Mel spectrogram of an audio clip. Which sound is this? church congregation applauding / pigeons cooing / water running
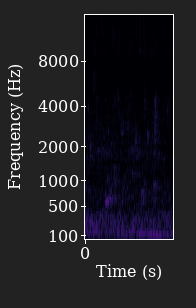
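water running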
